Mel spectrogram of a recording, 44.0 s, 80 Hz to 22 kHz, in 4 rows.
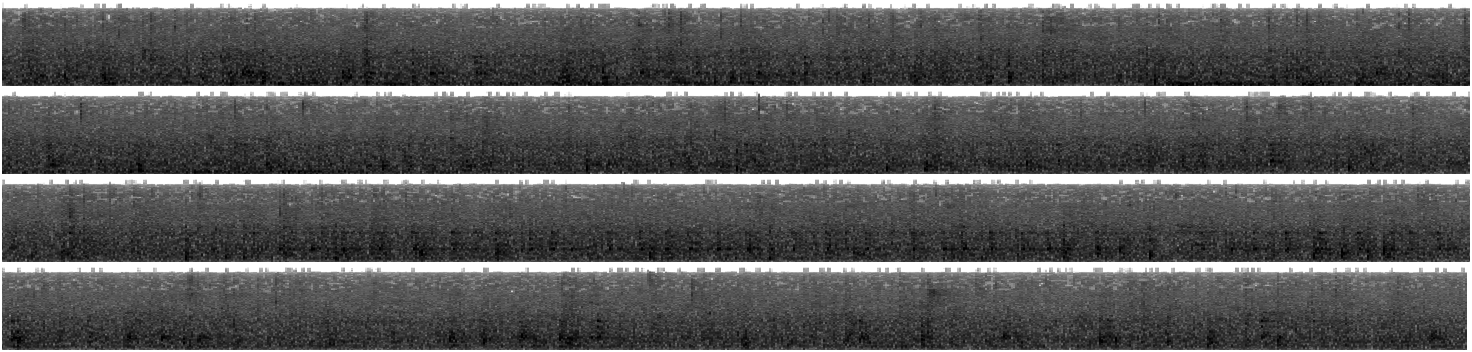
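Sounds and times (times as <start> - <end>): rain on a tin roof: 0.0 - 44.0.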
